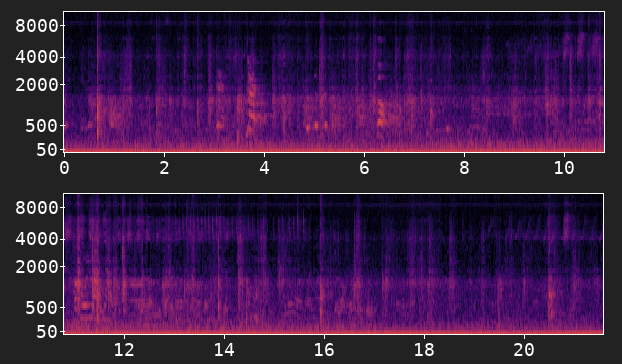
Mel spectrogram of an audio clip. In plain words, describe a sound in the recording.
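Tennis balls are struck with rackets in sharp pops.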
